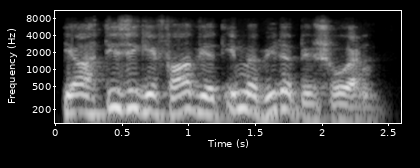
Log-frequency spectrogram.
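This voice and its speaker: Higher-pitched, husky Bavarian man. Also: animated, normal speed, a little mellow, muffled recording. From Bavaria, Germany. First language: Bavarian dialect. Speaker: author, interview guest. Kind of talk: prepared interview answers, explanatory.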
